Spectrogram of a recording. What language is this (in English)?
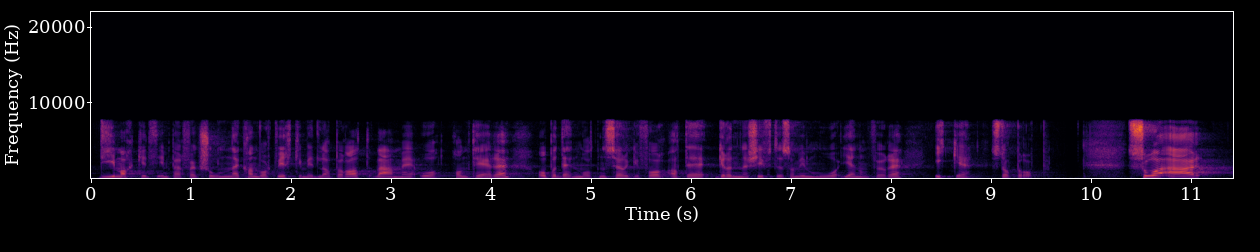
Norwegian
